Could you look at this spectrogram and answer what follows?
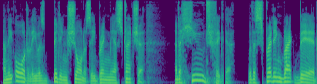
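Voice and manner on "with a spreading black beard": usual speaking voice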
